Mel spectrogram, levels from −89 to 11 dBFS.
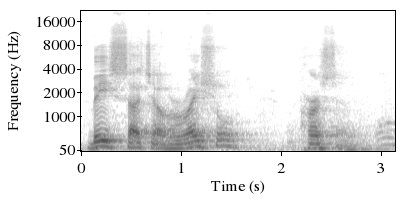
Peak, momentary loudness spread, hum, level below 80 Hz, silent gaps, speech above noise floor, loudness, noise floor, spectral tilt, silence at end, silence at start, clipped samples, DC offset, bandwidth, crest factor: -18 dBFS; 18 LU; none; -62 dBFS; none; 29 dB; -35 LUFS; -62 dBFS; -6.5 dB/octave; 0 s; 0.05 s; under 0.1%; under 0.1%; over 20 kHz; 18 dB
